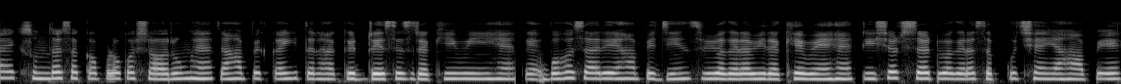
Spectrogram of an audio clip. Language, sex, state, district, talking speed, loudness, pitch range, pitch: Magahi, female, Bihar, Gaya, 185 wpm, -20 LUFS, 250-265 Hz, 260 Hz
